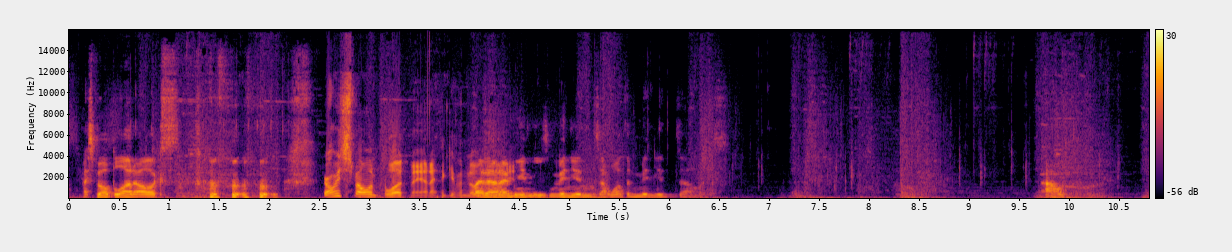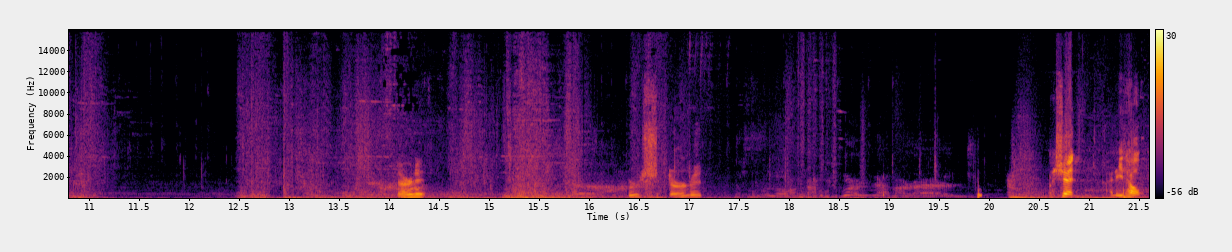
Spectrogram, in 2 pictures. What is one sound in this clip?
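Fighting sound effects of a video game clash, zap and whoosh.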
